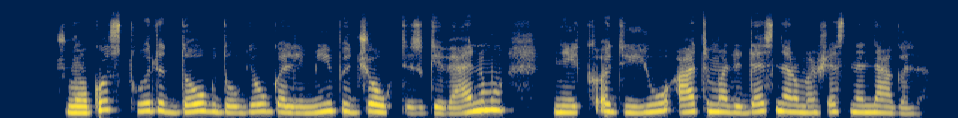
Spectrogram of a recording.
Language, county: Lithuanian, Panevėžys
